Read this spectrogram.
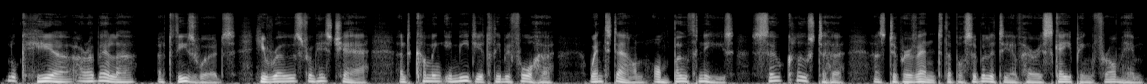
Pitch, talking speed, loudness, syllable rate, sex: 115 Hz, 185 wpm, -18 LUFS, 5.6 syllables/s, male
